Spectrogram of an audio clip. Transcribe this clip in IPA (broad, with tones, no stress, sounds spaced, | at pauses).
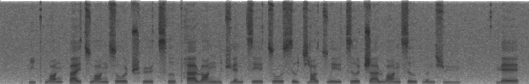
p i˥˨ pʰ w ɑ̰˨˩ ŋ p a˦ ɪ̯ t͡s w ɑ˨˦ ŋ s o˨˦ ʊ̯ ʈ͡ʂʰ ɻ̩˨˦ t͡sʰ ɹ̩˥˨ pʰ ä˦ ɻ ɑ˦ ŋ u˦ t͡ɕ ɥ ɛ˨ n t͡s e˨˦ ɪ̯ t͡s o˨˦ ʊ̯ s ɹ̩˨˩ t͡ɕ j ɑ˦ ʊ̯ t͡s w ḛ˨˩ ɪ̯ t͡s ɹ̩˥˨ ʈ͡ʂ ä˨˦ ɻ w ɑ˦ ŋ s ɹ̩˥˨ p w ə̰˨˩ n ɕ y˦ | pʰ ɥ ɛ˥˨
